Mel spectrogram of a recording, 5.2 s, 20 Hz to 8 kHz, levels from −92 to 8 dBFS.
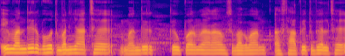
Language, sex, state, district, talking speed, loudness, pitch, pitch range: Maithili, male, Bihar, Supaul, 175 wpm, -17 LUFS, 125 Hz, 125-135 Hz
